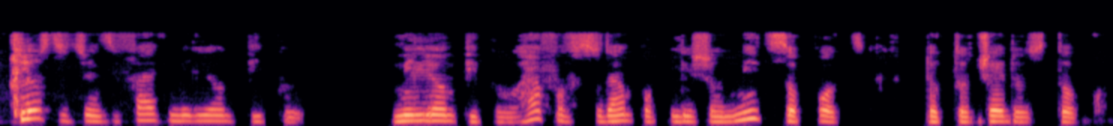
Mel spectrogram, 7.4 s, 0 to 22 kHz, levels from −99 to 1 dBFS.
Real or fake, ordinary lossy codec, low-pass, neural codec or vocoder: fake; none; 7.2 kHz; vocoder, 44.1 kHz, 128 mel bands every 512 samples, BigVGAN v2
